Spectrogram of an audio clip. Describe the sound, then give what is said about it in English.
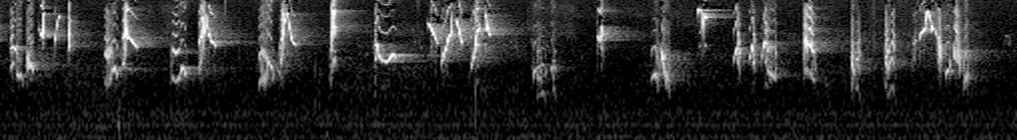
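A gray catbird sings its summer song: a long, chatty run of varied squeaky chirps, whistles and mews, phrases rapid and irregular, clear against a quiet background with no talking. “the first is the gray catbird, and here's let's play that song”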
